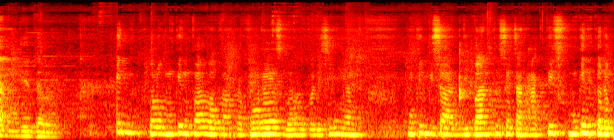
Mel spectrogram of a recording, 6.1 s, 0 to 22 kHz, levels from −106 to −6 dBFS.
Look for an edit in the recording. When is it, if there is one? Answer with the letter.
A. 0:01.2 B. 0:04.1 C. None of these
A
